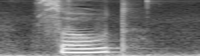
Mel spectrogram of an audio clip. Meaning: 1. court (organ of justice) 2. judgment
- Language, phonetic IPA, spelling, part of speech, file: Czech, [ˈsou̯t], soud, noun, Cs-soud.ogg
